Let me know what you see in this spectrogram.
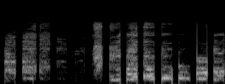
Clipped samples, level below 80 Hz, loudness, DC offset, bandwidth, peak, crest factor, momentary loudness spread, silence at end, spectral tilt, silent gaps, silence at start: under 0.1%; -66 dBFS; -31 LUFS; under 0.1%; 7.8 kHz; -14 dBFS; 18 dB; 10 LU; 0 s; -4 dB/octave; 0.52-0.56 s, 0.68-0.75 s, 0.86-0.91 s, 1.05-1.09 s; 0.05 s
